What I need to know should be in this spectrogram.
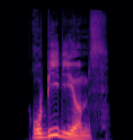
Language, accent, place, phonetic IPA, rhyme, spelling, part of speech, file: German, Germany, Berlin, [ʁuˈbiːdi̯ʊms], -iːdi̯ʊms, Rubidiums, noun, De-Rubidiums.ogg
- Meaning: genitive singular of Rubidium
